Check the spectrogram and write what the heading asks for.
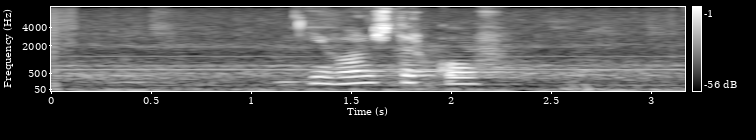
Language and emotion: Russian, neutral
